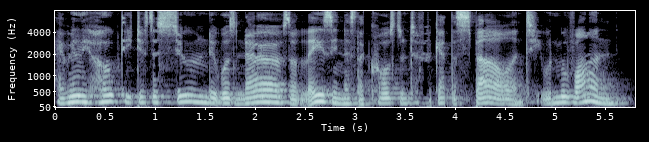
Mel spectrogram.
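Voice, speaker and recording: Low, hushed woman playing a solemn condemned witch. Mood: tense, regretful. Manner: hushed, breathy, measured dramatic delivery. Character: condemned witch solemnly recounting her tragic story. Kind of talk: dramatic first-person ASMR audio storytelling.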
